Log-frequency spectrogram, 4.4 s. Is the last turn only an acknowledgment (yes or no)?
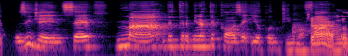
no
